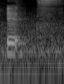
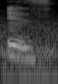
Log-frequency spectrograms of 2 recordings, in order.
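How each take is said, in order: First: A T sound is heard before the S. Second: No T sound is heard before the S. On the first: The speaker calls it right. "you're not reading the T before the S. So it's" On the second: The speaker calls it wrong. "not is"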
